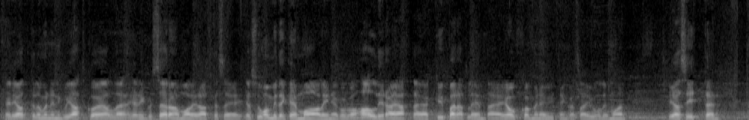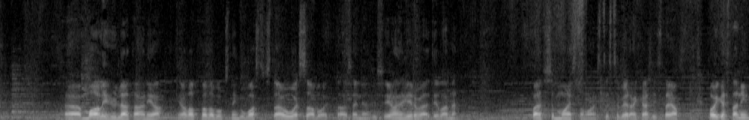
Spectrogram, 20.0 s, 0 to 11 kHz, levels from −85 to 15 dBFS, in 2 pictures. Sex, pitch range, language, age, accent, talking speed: male, 100-110 Hz, Finnish, 30-49, native, 170 wpm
